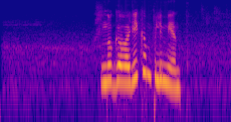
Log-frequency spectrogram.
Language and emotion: Russian, positive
